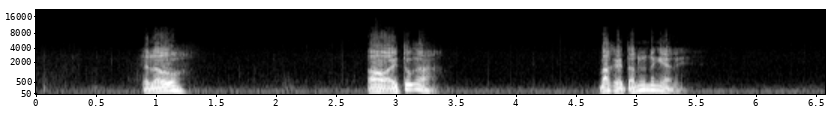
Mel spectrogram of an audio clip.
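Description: A man speaks into a phone in short, firm phrases.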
